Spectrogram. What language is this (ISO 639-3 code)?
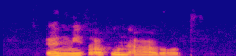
kab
